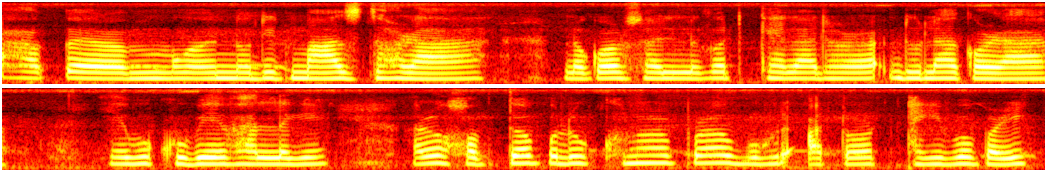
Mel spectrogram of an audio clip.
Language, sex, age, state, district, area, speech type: Assamese, female, 18-30, Assam, Lakhimpur, rural, spontaneous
